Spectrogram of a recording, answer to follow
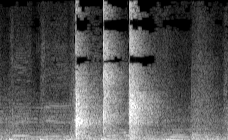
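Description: Three quick, hissing puffs of breath about a quarter second apart, a man blowing out through his mouth over a too-hot bite of meat, over guitar background music.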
